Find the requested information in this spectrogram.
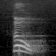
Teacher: سا کو نرمی کے ساتھ بغیر سیٹی کے ادا کریں گے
